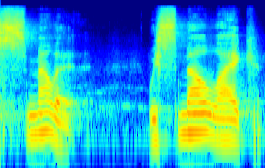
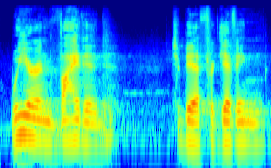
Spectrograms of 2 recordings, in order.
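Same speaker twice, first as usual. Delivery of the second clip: normal talking voice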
